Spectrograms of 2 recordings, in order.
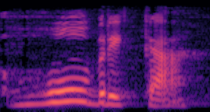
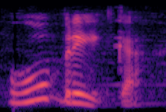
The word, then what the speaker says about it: rubrica: Então, eu tenho aqui rubrica, que é a escrita e a pronúncia correta, mas tem muita gente que fala rúbrica, né? Rúbrica. E o correto é rubrica.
